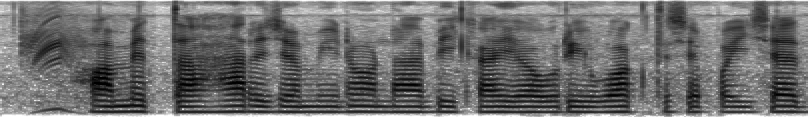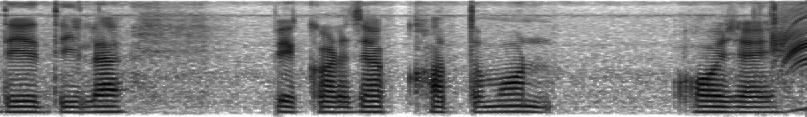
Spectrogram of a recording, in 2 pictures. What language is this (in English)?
Bhojpuri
